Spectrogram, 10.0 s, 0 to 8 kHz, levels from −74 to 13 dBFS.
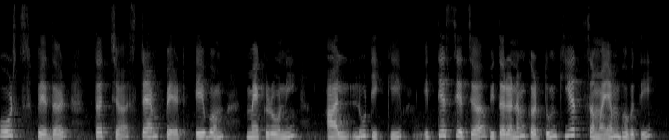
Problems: none marked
